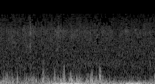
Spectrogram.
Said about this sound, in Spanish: No se puede hacer esta prueba porque, porque es que está lloviendo. Está protegida la, vela, pero bueno, eh, siendo sincero, le puede caer agua o, o, el viento que hace es impresionante.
